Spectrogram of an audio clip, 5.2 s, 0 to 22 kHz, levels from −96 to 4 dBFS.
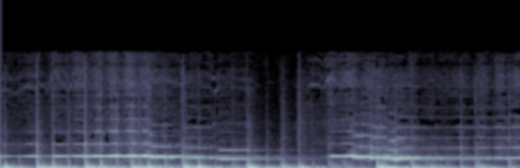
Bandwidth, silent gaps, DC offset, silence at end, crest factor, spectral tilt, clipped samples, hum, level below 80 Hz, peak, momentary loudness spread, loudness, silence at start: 13 kHz; none; under 0.1%; 0 s; 14 dB; -6.5 dB/octave; under 0.1%; none; -42 dBFS; -2 dBFS; 17 LU; -15 LUFS; 0 s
